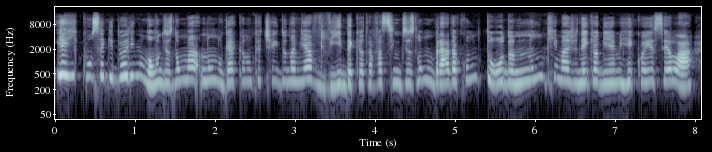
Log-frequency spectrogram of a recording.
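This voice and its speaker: A woman with a Brazilian Portuguese accent and a notably high voice, speaking as a podcast guest. She tells her story with animated feeling and voices her own thoughts as she goes. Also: fast, hardly any pauses.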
